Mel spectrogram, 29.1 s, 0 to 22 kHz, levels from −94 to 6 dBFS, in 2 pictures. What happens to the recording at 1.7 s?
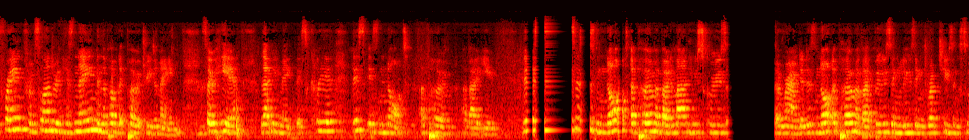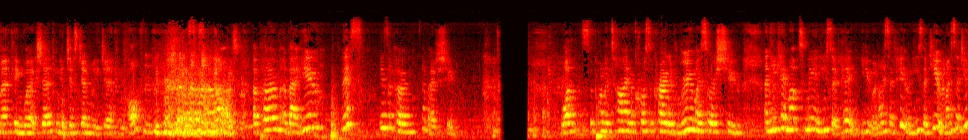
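Nothing goes wrong at 1.7 s; the audio plays through that moment intact, with no dropout, click or distortion.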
